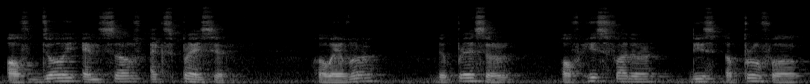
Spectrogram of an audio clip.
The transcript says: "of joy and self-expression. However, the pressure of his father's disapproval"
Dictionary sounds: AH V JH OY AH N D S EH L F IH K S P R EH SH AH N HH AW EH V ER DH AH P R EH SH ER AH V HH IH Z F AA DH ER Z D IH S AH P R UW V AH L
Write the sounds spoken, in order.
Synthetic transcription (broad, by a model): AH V JH OY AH N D S EH L F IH K S P R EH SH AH N HH AW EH V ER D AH P R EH S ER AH F HH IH S F AA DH ER D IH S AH P R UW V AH L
